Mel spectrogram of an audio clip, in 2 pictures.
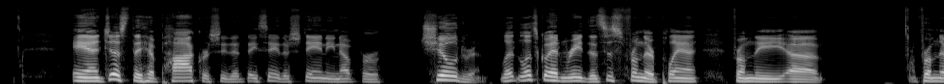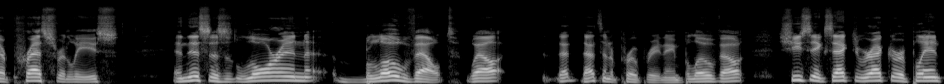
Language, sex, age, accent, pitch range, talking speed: English, male, 40-59, American, 145-190 Hz, 155 wpm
